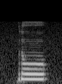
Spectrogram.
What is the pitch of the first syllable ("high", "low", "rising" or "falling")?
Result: high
